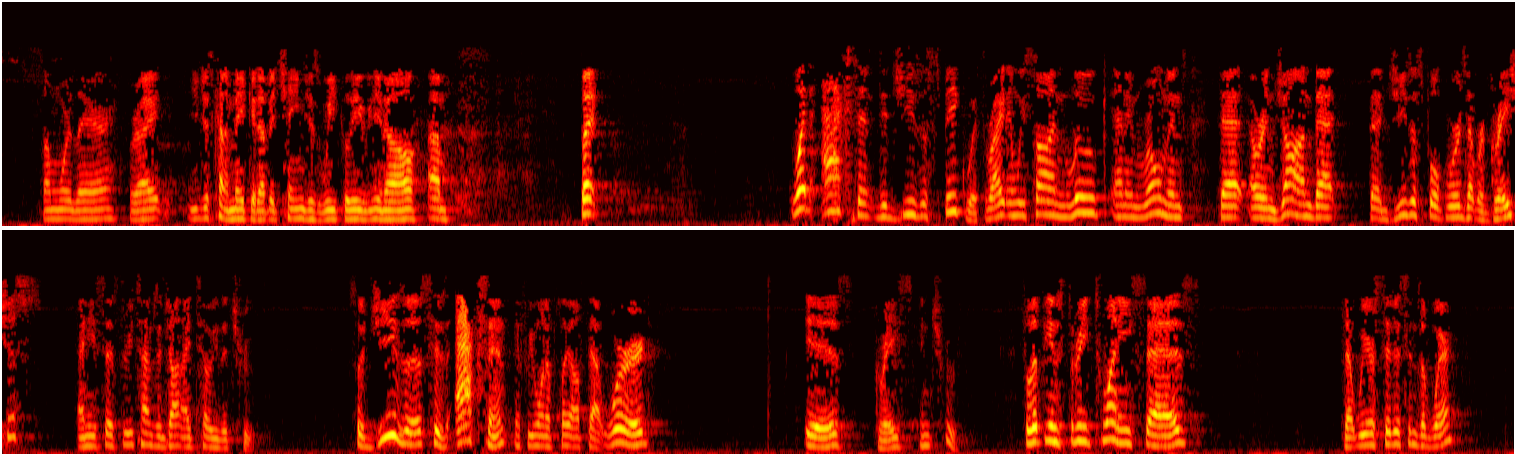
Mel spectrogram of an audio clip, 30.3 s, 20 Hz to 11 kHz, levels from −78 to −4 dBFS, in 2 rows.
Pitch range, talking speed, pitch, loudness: 105-170 Hz, 160 wpm, 145 Hz, -33 LUFS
